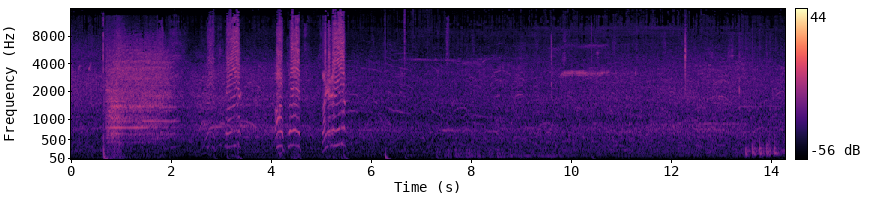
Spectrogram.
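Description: Stadium crowd noise at a football game: a steady murmur, with a louder swell about a second in and a few short shouts of a man's voice between about three and five and a half seconds in.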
